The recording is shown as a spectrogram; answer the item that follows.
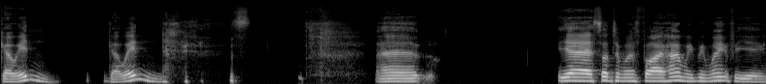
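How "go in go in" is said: very slow put-on Welsh accent. Trying the line again, the speaker says it in a Welsh accent. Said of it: "I'm saying it in a, a Welsh accent".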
